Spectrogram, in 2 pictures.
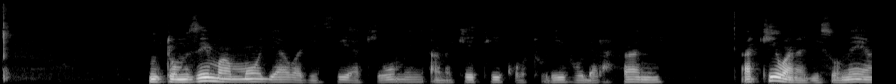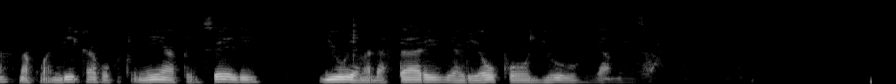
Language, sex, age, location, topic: Swahili, male, 25-35, Dar es Salaam, education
